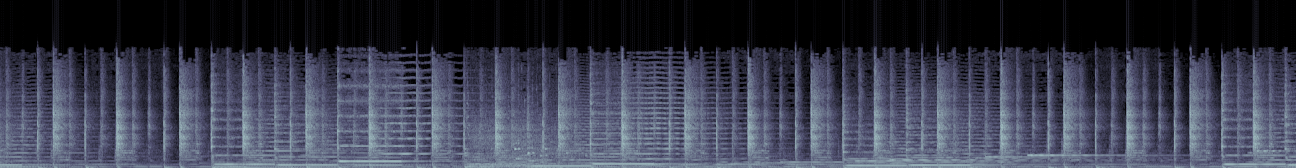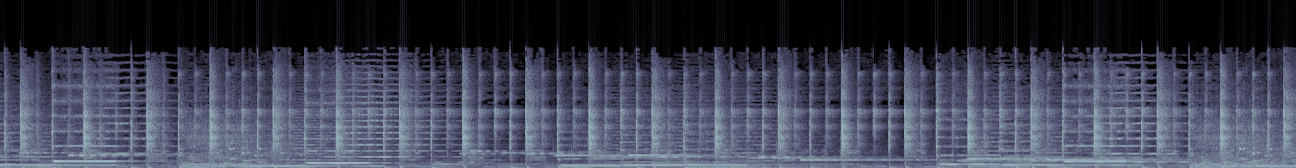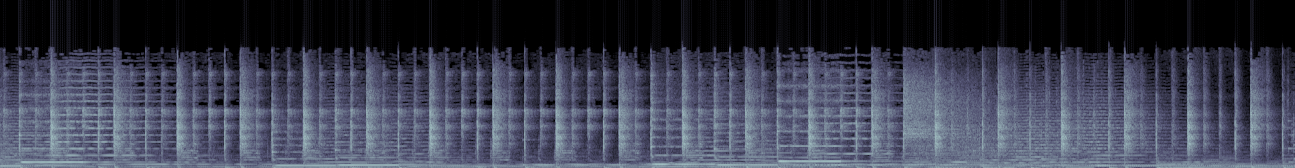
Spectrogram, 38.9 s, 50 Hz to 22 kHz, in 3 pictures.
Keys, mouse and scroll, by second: 4.2 [, 5.6-9.2 click, 10.3 alt+], 11.2-17.7 click, 19.4-20.6 click, 30.6-31.9 click, 32.4-33.7 click, 34.1-35.2 click.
